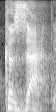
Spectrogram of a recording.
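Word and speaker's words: kazak (חזק): That word right there in the original Hebrew language is a word called kazak. It's spelled K-H-A-Z-A-Q. You may also find it spelled C-H-A-Z-A-Q. Kazak.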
